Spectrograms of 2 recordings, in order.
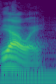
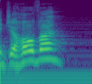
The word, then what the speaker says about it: Yahweh: And then also, when we say Jehovah, that's kind of a mispronunciation of the same thing. Using those letters for Lord, Adonai, that were above, if you say it that way, you say Jehovah. Yahweh is the guess we have. Of course, nobody was pronouncing it much, right? So that's the best guess we have of how it should have been pronounced.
